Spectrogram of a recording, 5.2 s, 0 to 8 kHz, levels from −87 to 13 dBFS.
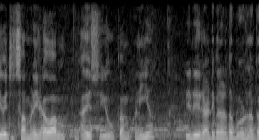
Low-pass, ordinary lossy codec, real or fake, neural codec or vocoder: none; none; fake; codec, 16 kHz, 4 kbps, FreqCodec, larger model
